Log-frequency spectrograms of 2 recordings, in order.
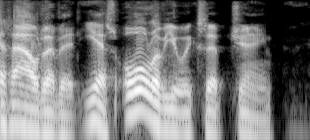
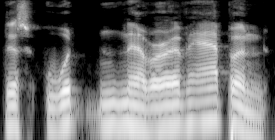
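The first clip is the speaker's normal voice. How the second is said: slow, severe reproof; 3 semitones higher than usual. A narrator's reading. Jerry blaming Pa Tuxton, severe and deliberate. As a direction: drive the blame home slowly. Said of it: "severe to Pa Tuxton".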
